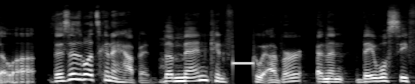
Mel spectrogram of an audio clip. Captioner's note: beep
